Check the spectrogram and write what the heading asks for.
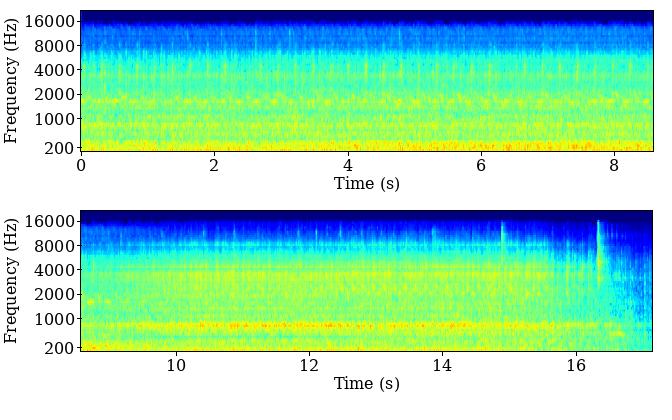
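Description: Atlas metal lathe running while a parting tool cuts through spinning steel bar stock, a steady machine noise that grows louder about ten seconds in. It dies away near the end as the piece parts off.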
